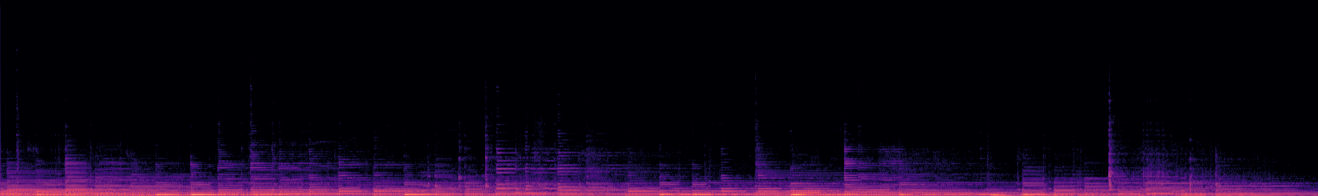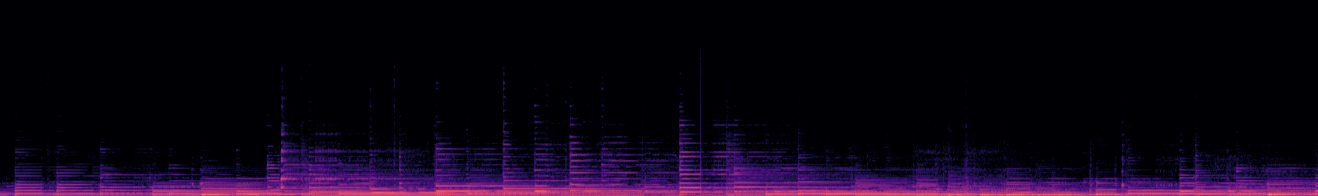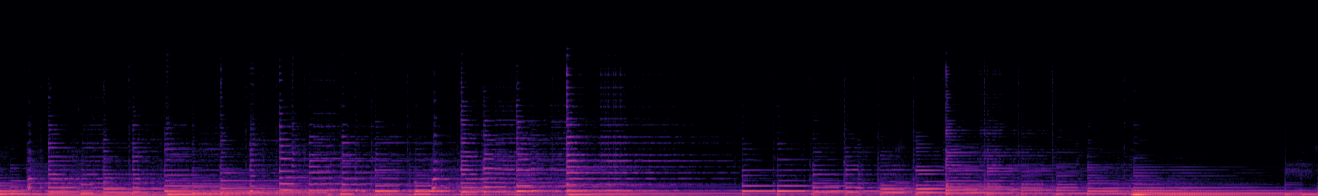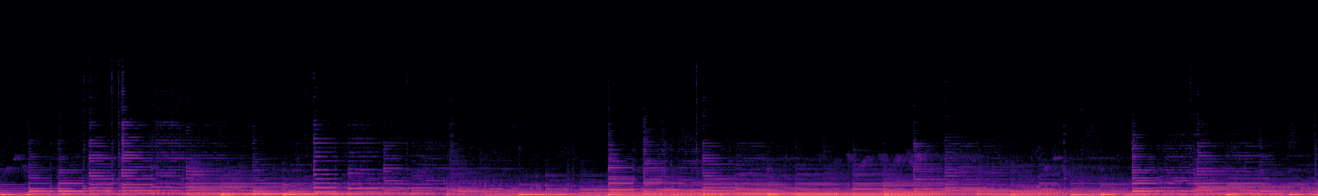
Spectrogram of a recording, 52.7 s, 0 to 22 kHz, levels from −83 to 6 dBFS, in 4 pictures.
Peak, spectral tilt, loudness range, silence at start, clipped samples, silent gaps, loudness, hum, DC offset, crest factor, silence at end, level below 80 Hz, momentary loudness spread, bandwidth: -10 dBFS; -8 dB/octave; 6 LU; 0 s; under 0.1%; none; -29 LUFS; none; 0.3%; 16 dB; 0 s; -64 dBFS; 10 LU; 9 kHz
